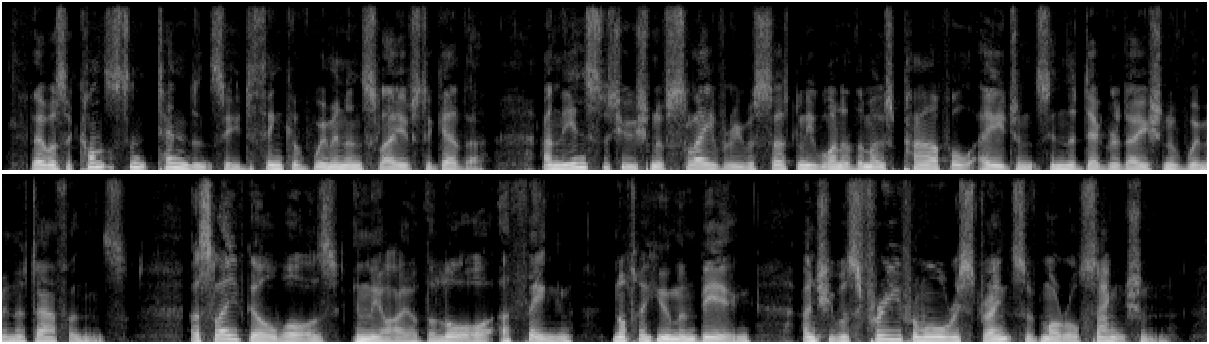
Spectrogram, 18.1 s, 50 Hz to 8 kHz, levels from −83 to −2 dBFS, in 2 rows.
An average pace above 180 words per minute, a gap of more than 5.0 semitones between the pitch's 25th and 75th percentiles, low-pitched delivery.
No: average, 195 wpm; wide, 5.4 semitones; medium, 145 Hz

